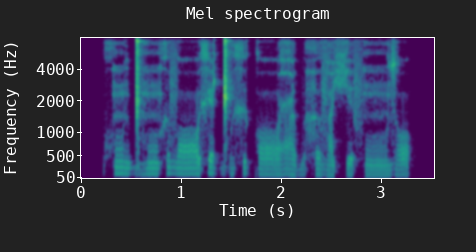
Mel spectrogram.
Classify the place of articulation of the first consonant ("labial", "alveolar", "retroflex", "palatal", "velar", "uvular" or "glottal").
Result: velar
